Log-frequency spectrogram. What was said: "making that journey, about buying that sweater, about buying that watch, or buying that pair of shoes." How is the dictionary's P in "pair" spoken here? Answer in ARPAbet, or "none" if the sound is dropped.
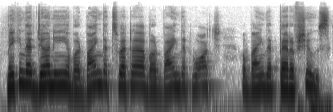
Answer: P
